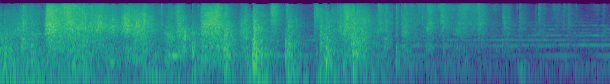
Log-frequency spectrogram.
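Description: A loud commotion of knocks, bangs and scraping that dies away after about four seconds. Soft sustained music notes come in near the end.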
